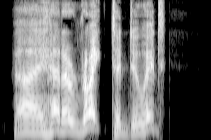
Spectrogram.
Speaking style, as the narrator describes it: cried Jones

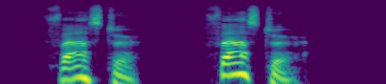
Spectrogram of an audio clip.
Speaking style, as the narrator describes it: he cried to the driver

